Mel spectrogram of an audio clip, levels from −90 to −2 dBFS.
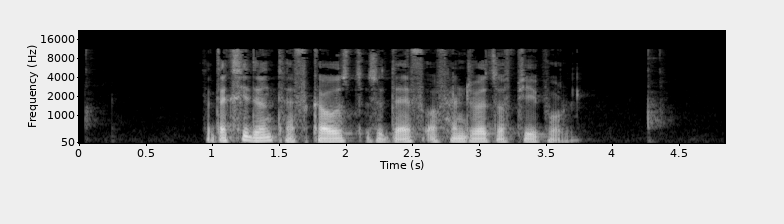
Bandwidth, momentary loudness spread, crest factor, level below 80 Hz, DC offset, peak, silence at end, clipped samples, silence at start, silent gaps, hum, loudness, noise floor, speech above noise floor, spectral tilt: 11.5 kHz; 8 LU; 22 dB; -36 dBFS; under 0.1%; -2 dBFS; 1.1 s; under 0.1%; 0.95 s; none; none; -22 LUFS; -76 dBFS; 54 dB; -6.5 dB/octave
